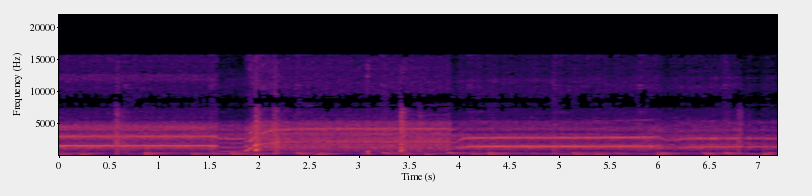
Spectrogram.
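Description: Cordless drill motor whining at high speed as it spins a magnet with steel balls stuck to it. The whine cuts out about a second and a half in, rises again as the motor spins back up, then drops to a lower pitch about four seconds in.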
